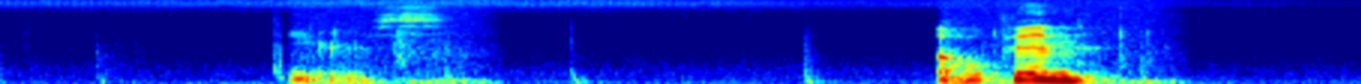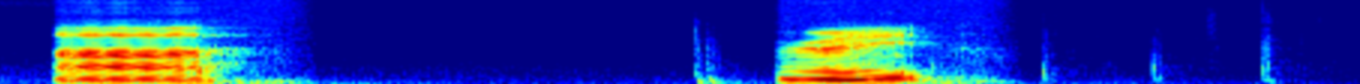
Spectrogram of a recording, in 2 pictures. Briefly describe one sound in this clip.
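A man speaks in short bursts into a close microphone.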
